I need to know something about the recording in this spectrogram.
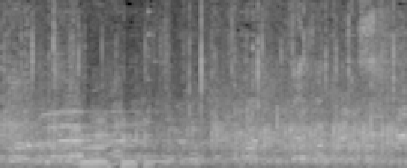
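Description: Excited crowd of students chattering and shouting in a large arena, with one voice calling out over the babble about a second in.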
